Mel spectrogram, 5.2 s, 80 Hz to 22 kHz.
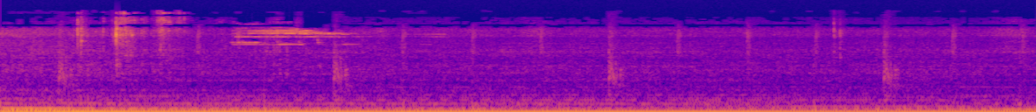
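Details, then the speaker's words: BMW N62 V8, spark plugs replaced and coils checked good, before cleaning the VANOS solenoids: deep idle with a slightly uneven, lumpy, choppy pulse and faint stumbles, jumpy off the brake; cause not yet found. "so as the RPMs rough you can see the idle it's a little yeah it's a little choppy you can't really see it maybe you could hear it but yeah I just don't like it"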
